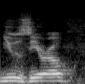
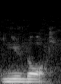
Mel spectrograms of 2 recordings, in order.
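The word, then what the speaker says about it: mu naught: front is m not you can call it mu0 my physics teacher in high school who I still love was British and he always called it m not and that's how I learned how to say it so I'm going to say m not and sometimes I'll even say it with a British accent if I'm really back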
